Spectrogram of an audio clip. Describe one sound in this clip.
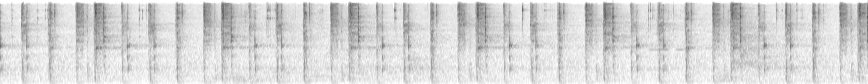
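A pneumatic machine hisses and clacks in a fast, steady rhythm.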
